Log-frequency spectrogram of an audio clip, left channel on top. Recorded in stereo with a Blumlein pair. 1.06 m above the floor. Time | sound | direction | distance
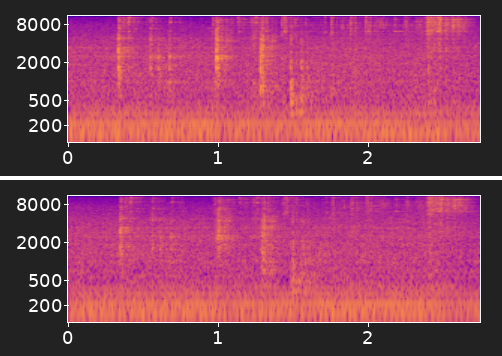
0.3 | keys jangling | 45° left | 5 m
